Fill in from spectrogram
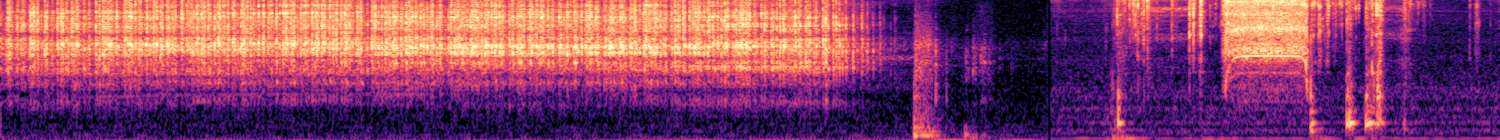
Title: How to fix/repair noisy broken gear on Hiro Trackmaster Thomas and friends Tomas y sus amigos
